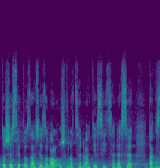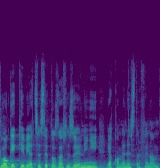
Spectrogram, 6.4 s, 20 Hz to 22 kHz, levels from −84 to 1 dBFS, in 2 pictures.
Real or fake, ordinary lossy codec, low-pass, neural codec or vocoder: real; Opus, 64 kbps; 14.4 kHz; none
